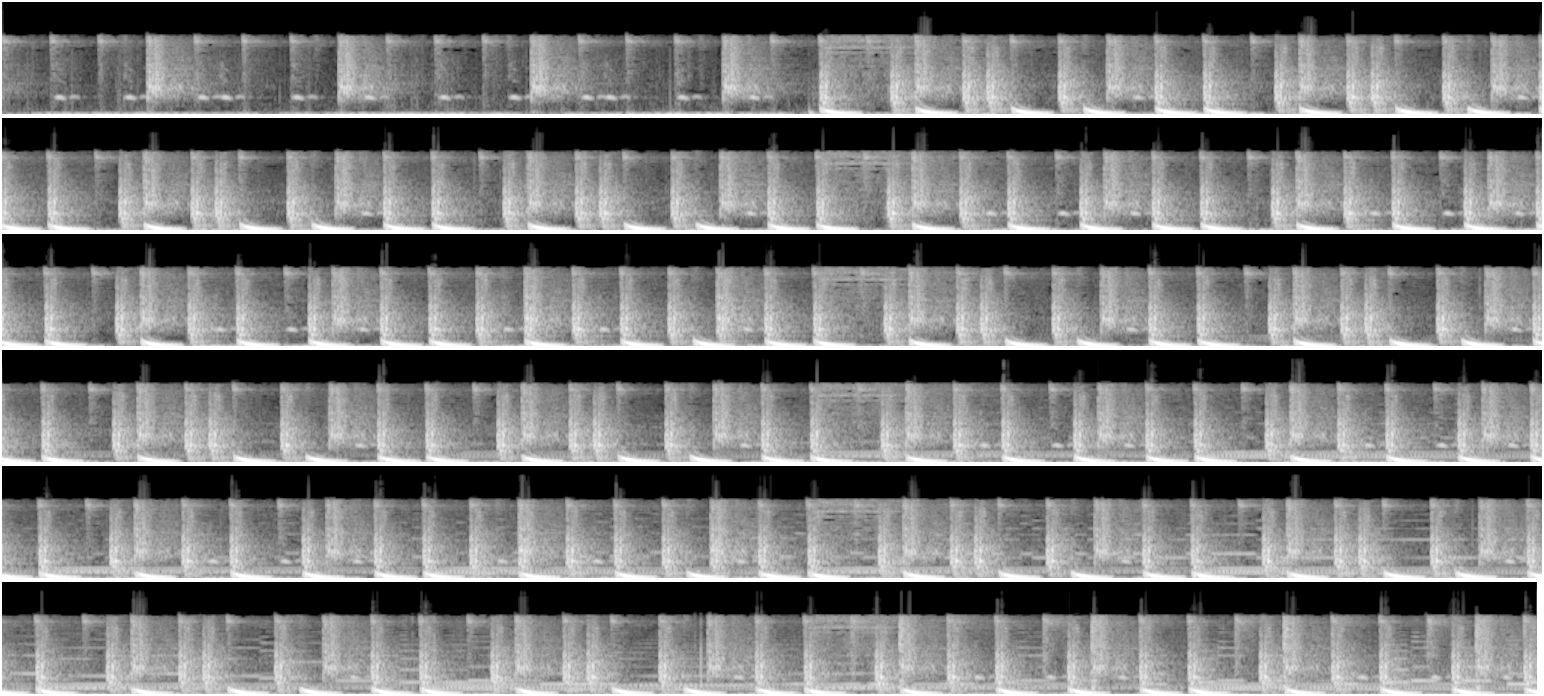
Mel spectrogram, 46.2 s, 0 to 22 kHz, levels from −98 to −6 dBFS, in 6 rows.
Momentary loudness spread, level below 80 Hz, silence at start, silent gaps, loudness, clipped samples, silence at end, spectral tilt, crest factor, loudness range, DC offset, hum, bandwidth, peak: 5 LU; -16 dBFS; 0 s; none; -14 LUFS; under 0.1%; 0 s; -5.5 dB/octave; 12 dB; 1 LU; under 0.1%; none; 6.8 kHz; 0 dBFS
